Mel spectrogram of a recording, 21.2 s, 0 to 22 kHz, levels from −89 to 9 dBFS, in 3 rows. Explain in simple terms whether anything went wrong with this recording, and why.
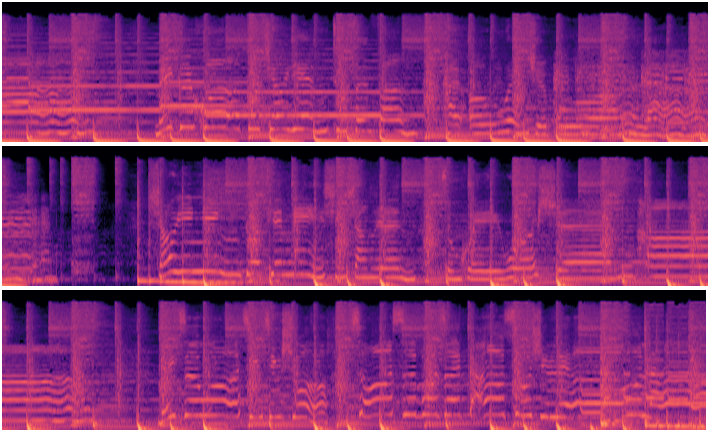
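A faint, steady whine at 1 kHz runs from 3.54 to 5.54 s. This USB whine comes from the USB connection's power pulsing every millisecond and leaking into the sound.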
